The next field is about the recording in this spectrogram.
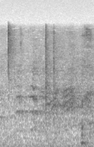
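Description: A trapped bird caws in a few short, harsh bursts, fairly quiet, over a steady murky background noise.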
